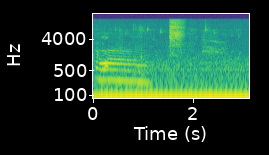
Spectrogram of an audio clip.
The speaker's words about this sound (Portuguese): Talvez com conteúdo de gato. Alerta de gatinho.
